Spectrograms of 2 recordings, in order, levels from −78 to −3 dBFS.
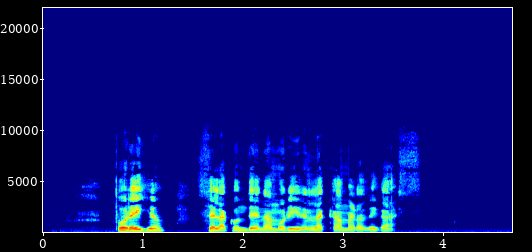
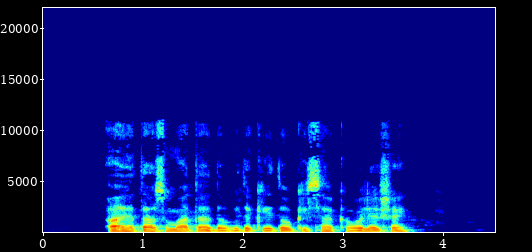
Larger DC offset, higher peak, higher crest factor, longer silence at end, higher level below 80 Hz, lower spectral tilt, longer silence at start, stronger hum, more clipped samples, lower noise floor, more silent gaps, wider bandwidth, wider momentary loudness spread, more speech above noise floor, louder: neither; about the same, -4 dBFS vs -2 dBFS; about the same, 22 dB vs 22 dB; first, 1.15 s vs 0.85 s; second, -72 dBFS vs -52 dBFS; second, -5 dB/octave vs -6.5 dB/octave; about the same, 0.75 s vs 0.65 s; neither; neither; second, -69 dBFS vs -77 dBFS; neither; second, 10 kHz vs 11.5 kHz; first, 14 LU vs 6 LU; second, 44 dB vs 56 dB; second, -25 LUFS vs -22 LUFS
